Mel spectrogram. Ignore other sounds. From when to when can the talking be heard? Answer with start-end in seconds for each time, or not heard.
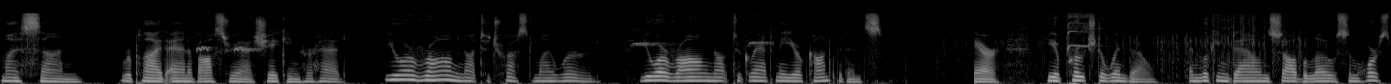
0.0-8.8, 9.7-13.8.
